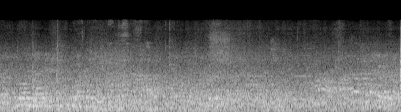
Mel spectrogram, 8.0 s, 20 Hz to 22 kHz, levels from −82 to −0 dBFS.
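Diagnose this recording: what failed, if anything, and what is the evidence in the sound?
Bluetooth LC3 compression runs throughout, at the codec stage: nothing is present above 11.6 kHz, and the sound carries a plainly audible grainy, breathy edge where upper detail has been replaced by noise fill. That points to a likely LC3 encode at a modest rate, around 48 kbps with 10 ms frames.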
